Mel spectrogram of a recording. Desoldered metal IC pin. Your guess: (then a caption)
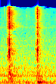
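Free. Two light, bright clicks as the metal pins of a desoldered SRAM chip on a Famicom board are flicked at their ends, each springing back freely. The clicks are sharp and high-pitched with almost no ring, showing the solder is cleared and the pins are free.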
